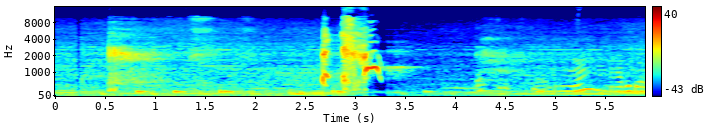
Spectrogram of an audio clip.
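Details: Young woman's eyebrow threading appointment triggers a fit of natural sneezes in a series: a sharp, explosive sneeze burst with a high squeal amid music and room chatter; sneezing.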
